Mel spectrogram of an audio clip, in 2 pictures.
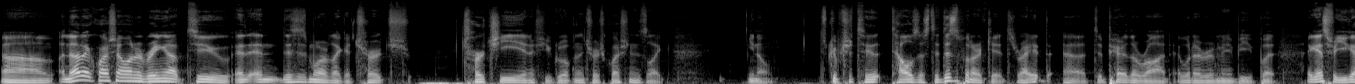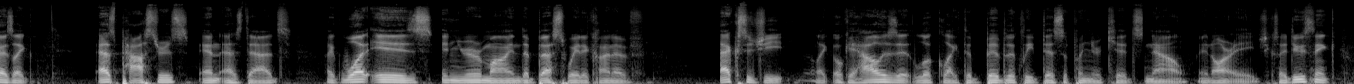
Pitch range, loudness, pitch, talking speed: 85-105 Hz, -21 LUFS, 90 Hz, 210 wpm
